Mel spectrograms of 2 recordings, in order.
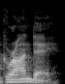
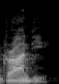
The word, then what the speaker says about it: Grande: the pictures of him and Ariana it's not grande apparently because they were look close with the family like he was like producing her when she was 15 it's Ariana grandi that's that's how you pronounce it just so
